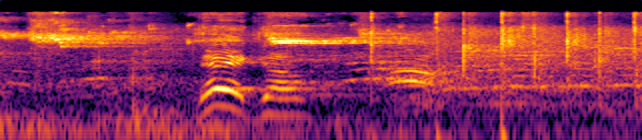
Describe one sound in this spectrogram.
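Sneakers squeak sharply on a hard court in an echoing gym.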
